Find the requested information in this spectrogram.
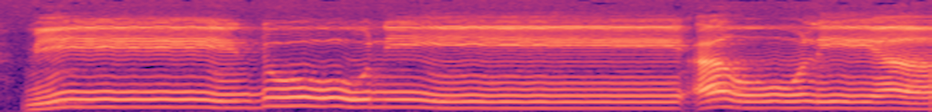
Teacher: Samarkan kadar panjang 2 harakat. Nak kata nun pun tidak, dal pun tidak. · Ba 2 harakat, di 2 harakat. Mi di sini disamarkan, bukan min. Kalau min jadi izhar. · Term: ikhfa hakiki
